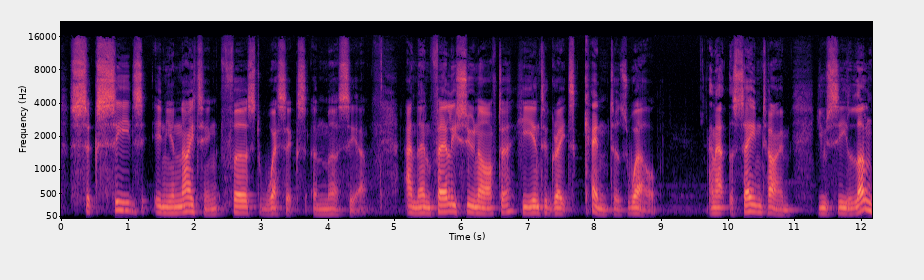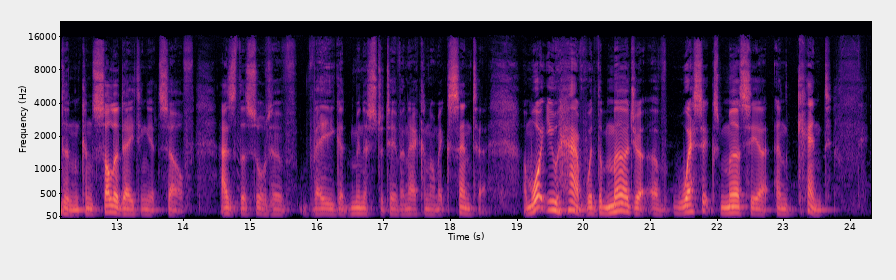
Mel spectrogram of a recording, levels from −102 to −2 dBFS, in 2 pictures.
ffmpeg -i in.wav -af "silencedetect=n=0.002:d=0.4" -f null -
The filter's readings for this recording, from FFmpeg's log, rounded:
silence_start: 8.99
silence_end: 9.59 | silence_duration: 0.60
